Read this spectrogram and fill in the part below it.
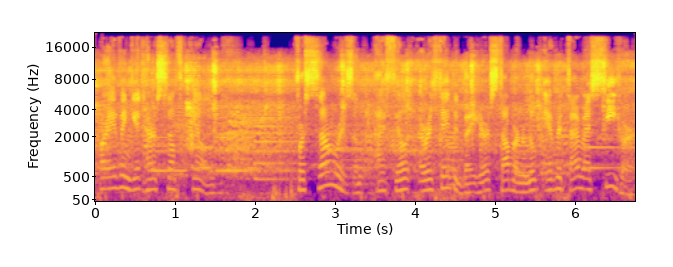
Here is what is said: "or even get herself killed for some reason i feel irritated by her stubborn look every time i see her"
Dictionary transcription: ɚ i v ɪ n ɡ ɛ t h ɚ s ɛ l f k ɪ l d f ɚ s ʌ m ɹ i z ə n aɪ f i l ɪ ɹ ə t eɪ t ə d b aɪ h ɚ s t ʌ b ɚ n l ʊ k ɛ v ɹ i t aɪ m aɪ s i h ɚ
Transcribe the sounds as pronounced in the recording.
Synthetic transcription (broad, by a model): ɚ i v ɪ n ɡ ɛ t h ɚ s ɛ l f k ɪ l d f ɚ s ʌ m ɹ i z ə n aɪ f i l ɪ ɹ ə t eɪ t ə d b aɪ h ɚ s t ʌ b ɚ n l ʊ k ɛ v ɹ i t aɪ m aɪ s i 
